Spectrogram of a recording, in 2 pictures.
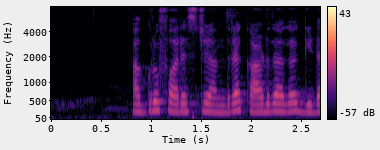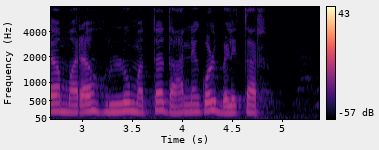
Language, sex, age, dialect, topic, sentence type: Kannada, female, 18-24, Northeastern, agriculture, statement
